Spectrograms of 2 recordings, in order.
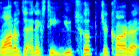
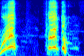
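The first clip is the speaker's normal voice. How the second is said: put-on angry voice, higher pitched. Retelling a girlfriend's reaction as she passed by: imitating a pissed-off girlfriend. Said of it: "all pissed off".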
